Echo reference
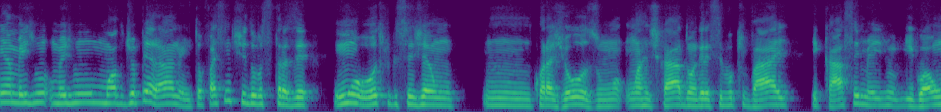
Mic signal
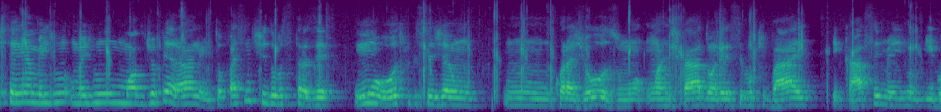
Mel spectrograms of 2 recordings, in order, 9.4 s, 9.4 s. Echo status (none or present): present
